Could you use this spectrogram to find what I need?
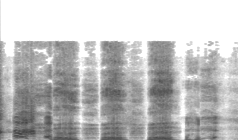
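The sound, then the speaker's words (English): Gorilla vocalizing in a series of deep, throaty groans, several rough bursts in an uneven rhythm with short gaps between them, loud and alone without other voices. “That, if you slow down, is a gorilla.”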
